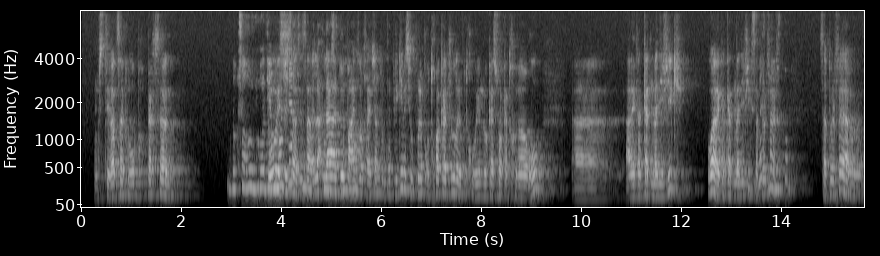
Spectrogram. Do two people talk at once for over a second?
Yes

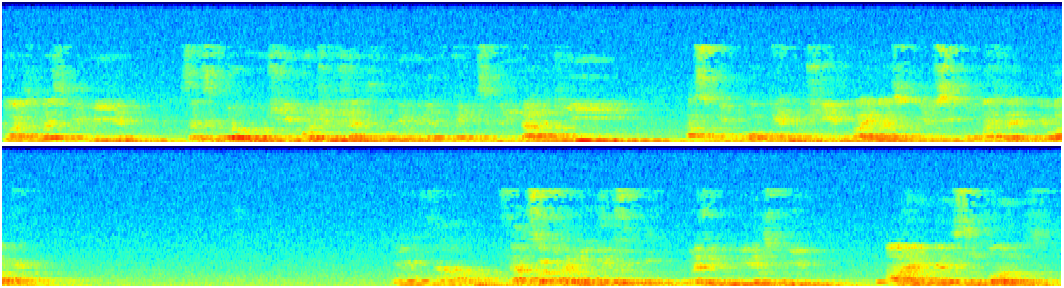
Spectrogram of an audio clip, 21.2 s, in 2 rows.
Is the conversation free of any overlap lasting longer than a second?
No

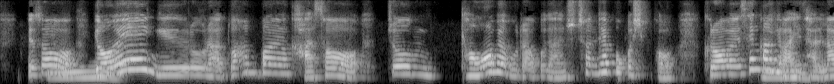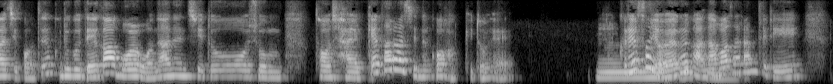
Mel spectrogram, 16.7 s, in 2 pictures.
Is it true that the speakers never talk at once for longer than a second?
No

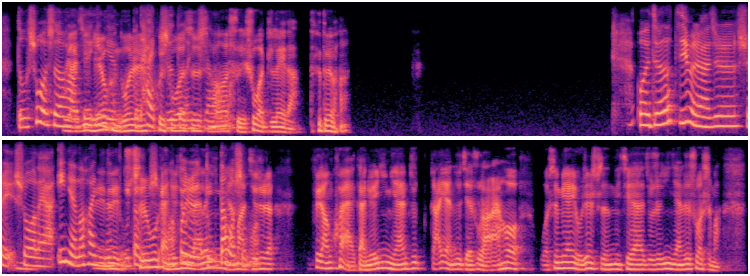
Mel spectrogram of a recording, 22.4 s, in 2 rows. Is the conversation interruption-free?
No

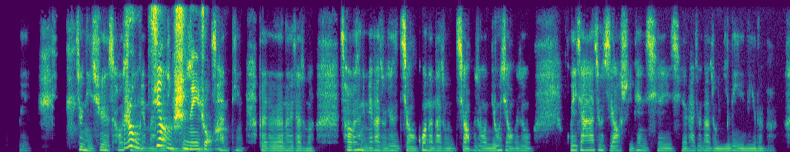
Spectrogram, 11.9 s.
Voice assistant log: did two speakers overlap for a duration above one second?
Yes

